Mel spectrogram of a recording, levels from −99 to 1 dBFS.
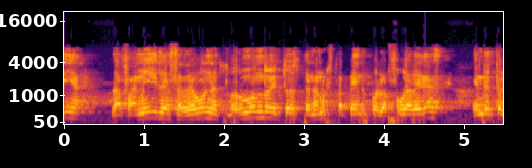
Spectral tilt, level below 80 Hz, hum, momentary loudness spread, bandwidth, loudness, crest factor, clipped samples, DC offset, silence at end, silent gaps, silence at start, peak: -1.5 dB/octave; -52 dBFS; none; 6 LU; 8 kHz; -15 LUFS; 16 dB; under 0.1%; under 0.1%; 0 s; none; 0 s; 0 dBFS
